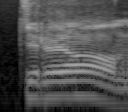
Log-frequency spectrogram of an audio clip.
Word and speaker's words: Autodromo: Drome. You gotta pronounce that D. It's not Rome, it's Drome.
